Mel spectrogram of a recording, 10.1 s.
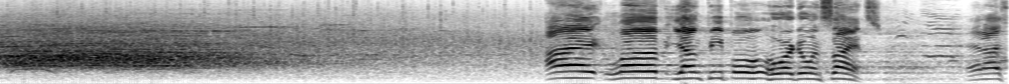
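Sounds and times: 
audience applause: 0:00.0 - 0:06.1
speech: 0:05.6 - 0:08.9, 0:09.7 - 0:10.0.

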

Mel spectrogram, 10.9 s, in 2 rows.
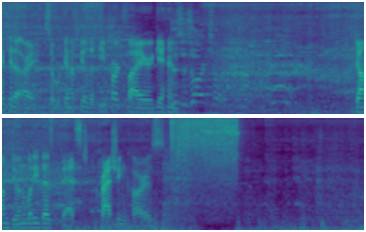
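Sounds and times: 
speech: 0:00.0 - 0:03.5, 0:05.3 - 0:08.2
wind blasting into a bus: 0:04.3 - 0:10.8.

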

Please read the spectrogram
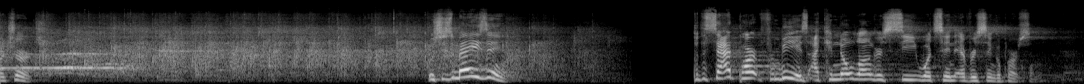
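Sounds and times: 
speech: 0:00.0 - 0:00.5, 0:04.3 - 0:05.2, 0:07.0 - 0:10.5
crowd applause: 0:00.0 - 0:06.2.

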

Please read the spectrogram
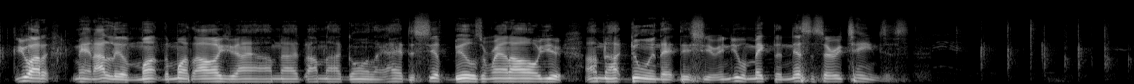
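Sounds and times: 
audience rhythmic clapping: 0:00.0 - 0:02.4, 0:09.5 - 0:11.3
speech: 0:00.1 - 0:09.1.

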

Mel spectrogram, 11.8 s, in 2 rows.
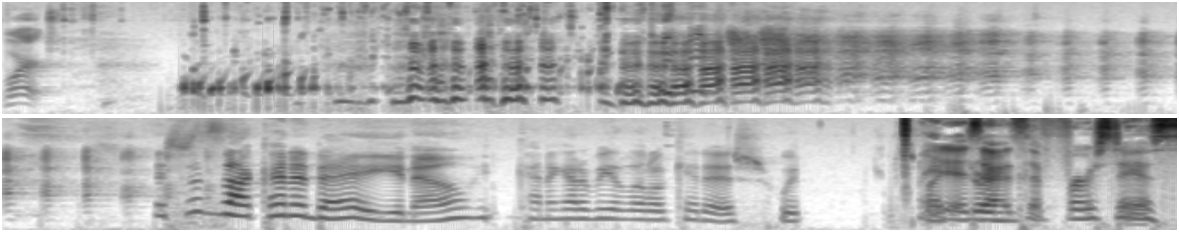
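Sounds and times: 
speech: 0:00.1 - 0:01.1, 0:01.7 - 0:04.6, 0:06.6 - 0:11.7
blowing bubbles through a straw into a drink: 0:00.9 - 0:03.3
laughter: 0:02.0 - 0:06.6.

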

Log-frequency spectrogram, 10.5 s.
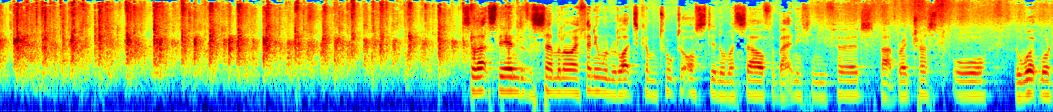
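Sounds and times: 
audience applause after a seminar: 0:00.0 - 0:05.0
speech: 0:04.7 - 0:10.5.

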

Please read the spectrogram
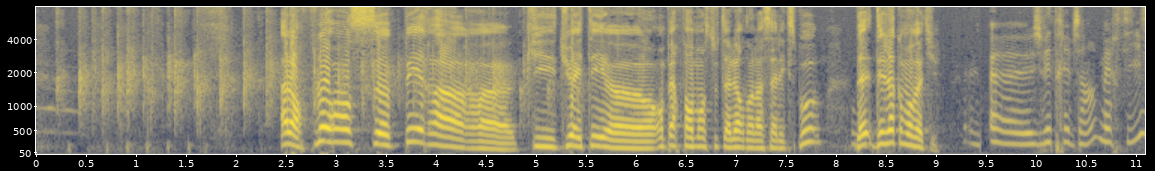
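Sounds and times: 
audience applause: 0:00.0 - 0:06.1
speech: 0:02.4 - 0:11.0.

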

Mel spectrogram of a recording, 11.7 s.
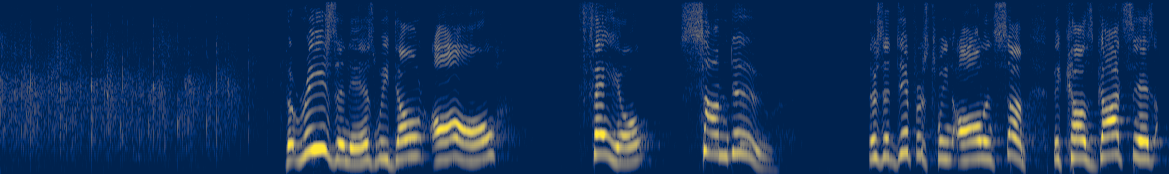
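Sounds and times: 
audience hand clapping: 0:00.0 - 0:02.9
speech: 0:02.8 - 0:05.1, 0:05.9 - 0:07.8, 0:08.7 - 0:11.6.

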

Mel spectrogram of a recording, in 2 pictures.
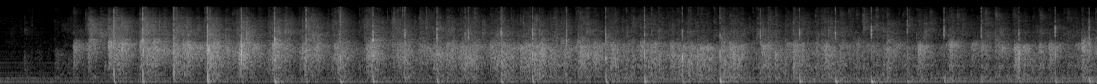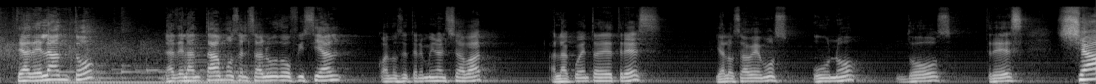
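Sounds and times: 
audience applause: 0:00.6 - 0:11.2
speech: 0:11.1 - 0:12.0, 0:12.6 - 0:15.9, 0:16.5 - 0:21.9.

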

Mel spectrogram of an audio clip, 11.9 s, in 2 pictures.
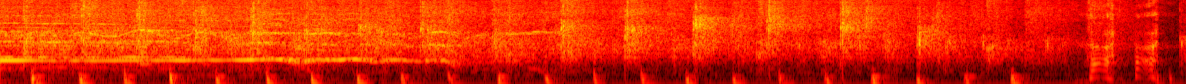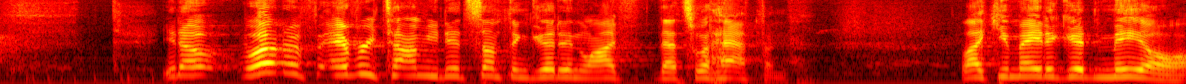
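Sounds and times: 
audience applause and cheering: 0:00.0 - 0:05.6
speech: 0:06.8 - 0:10.0, 0:10.7 - 0:11.8.

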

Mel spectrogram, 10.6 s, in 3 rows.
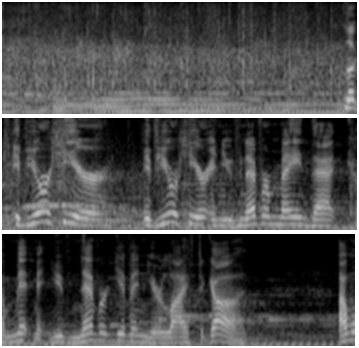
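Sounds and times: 
audience hand clapping: 0:00.0 - 0:06.1
speech: 0:03.4 - 0:09.6, 0:10.4 - 0:10.6.

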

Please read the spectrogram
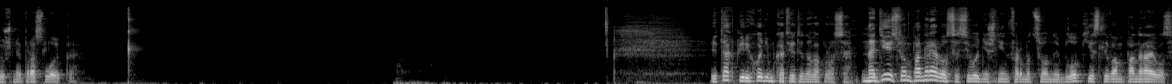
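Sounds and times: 
speech: 0:00.0 - 0:00.9, 0:07.1 - 0:11.7
finger snap: 0:01.2 - 0:01.6.

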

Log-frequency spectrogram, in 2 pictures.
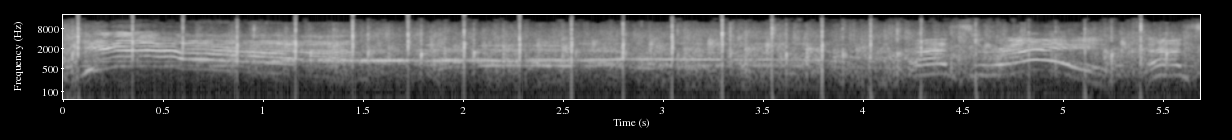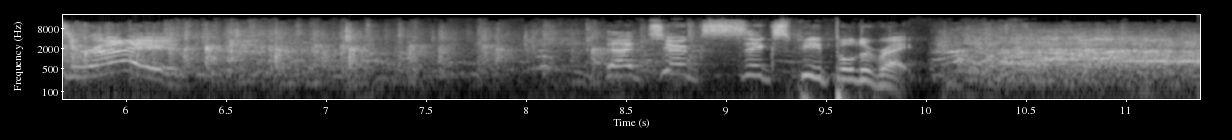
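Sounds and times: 
people cheering: 0:00.0 - 0:08.9, 0:10.1 - 0:11.3
slow clap speeding up into applause: 0:00.0 - 0:08.9
laughter: 0:05.4 - 0:08.9, 0:10.0 - 0:11.3
speech: 0:08.6 - 0:10.5.

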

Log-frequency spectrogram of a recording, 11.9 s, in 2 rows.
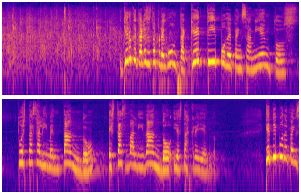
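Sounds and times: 
crowd applauding: 0:00.0 - 0:02.5
speech: 0:02.4 - 0:10.3, 0:11.2 - 0:11.8.

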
